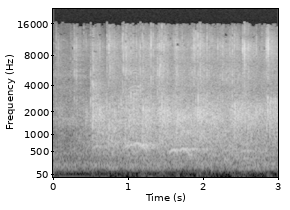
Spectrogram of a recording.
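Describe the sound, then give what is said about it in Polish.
Steady audience applause for a man's wife, a dense crackle of many hands clapping that swells after a moment and holds at a fairly loud, even level, with faint voices mixed in. “Tak, należą się oklaski zdecydowanie.”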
